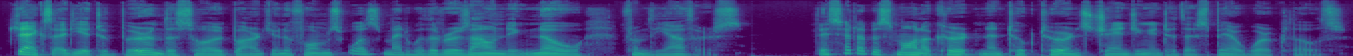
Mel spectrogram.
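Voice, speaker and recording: Guy with a lowish voice reading a fan fiction story out loud, storybook style. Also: animated, normal speed, gravelly. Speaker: amateur podfic reader.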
